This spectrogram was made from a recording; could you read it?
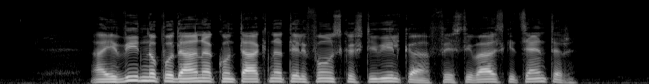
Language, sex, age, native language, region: Slovenian, male, 60+, Slovenian, Central Slovenia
